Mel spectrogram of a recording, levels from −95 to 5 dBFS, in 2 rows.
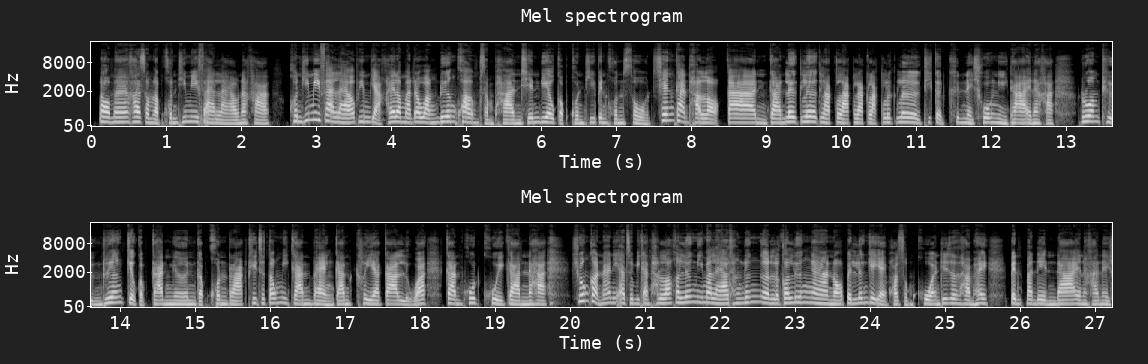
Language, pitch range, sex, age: Thai, 175-225 Hz, female, 20-39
